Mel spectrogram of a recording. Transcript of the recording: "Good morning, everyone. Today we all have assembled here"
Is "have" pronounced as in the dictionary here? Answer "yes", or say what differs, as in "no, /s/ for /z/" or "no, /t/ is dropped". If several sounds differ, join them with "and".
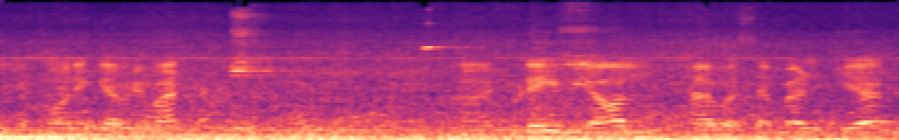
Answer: yes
